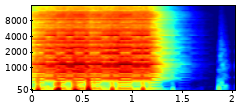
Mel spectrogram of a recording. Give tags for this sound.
digital; random

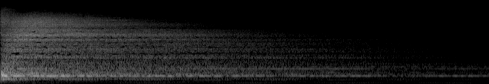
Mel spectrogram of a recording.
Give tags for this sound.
click; custom; cymbal; cymbals; hi-hat; Maple; Oak; one; one-shot; ride; Rosewood; shot; sticks

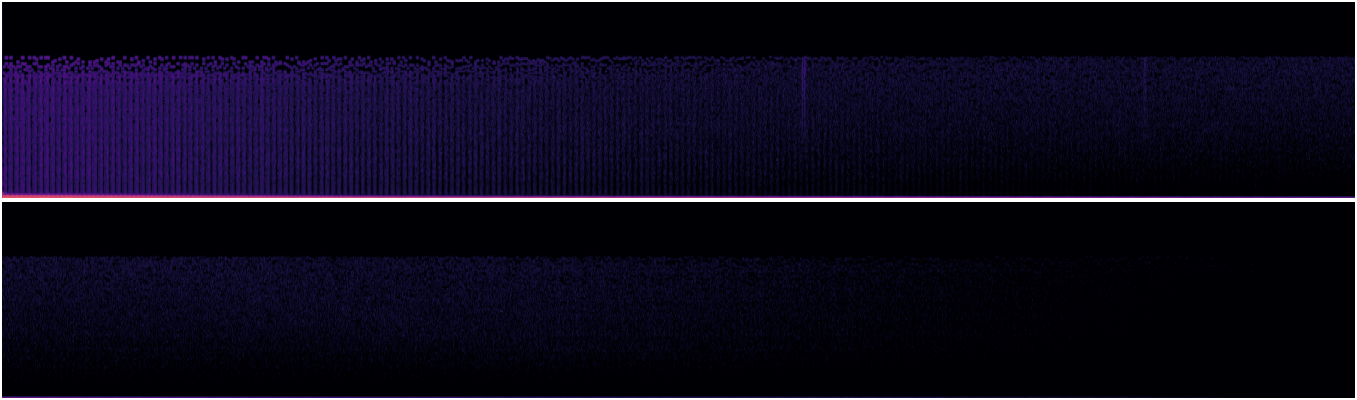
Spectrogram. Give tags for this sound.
tube; piano; tine; multisample; fender; keyboard; electric; rhodes

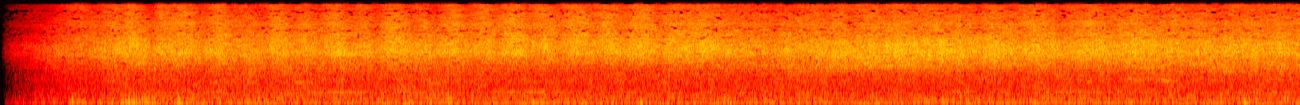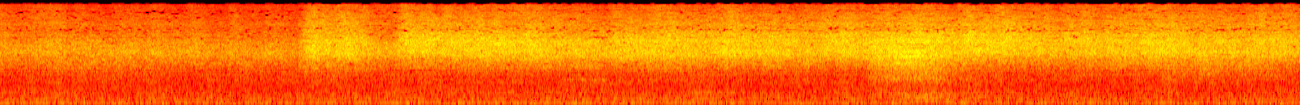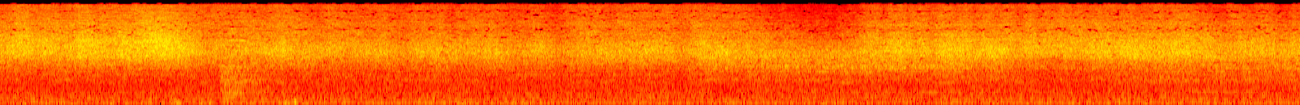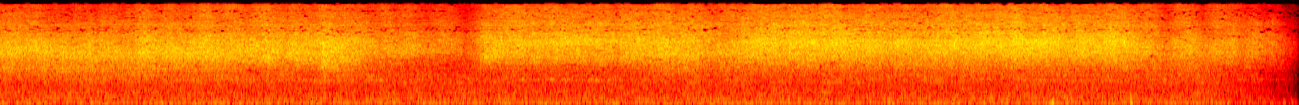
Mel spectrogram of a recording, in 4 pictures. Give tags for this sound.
music; renovation; filed-recording; poland; stairwell; sanding

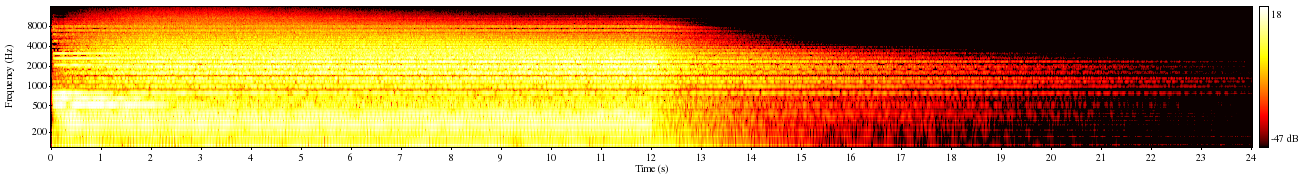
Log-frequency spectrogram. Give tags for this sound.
Instrument; Orchestra; Space

